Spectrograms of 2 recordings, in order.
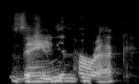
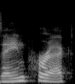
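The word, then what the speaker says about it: Parekh: Zane Perk. What? His name is Zayn Perk. The next one if you didn't know how to say it. Zayn Perk.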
